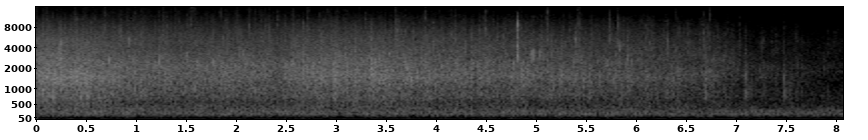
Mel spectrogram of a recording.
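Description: A crowd applauds in a large hall, fading away.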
